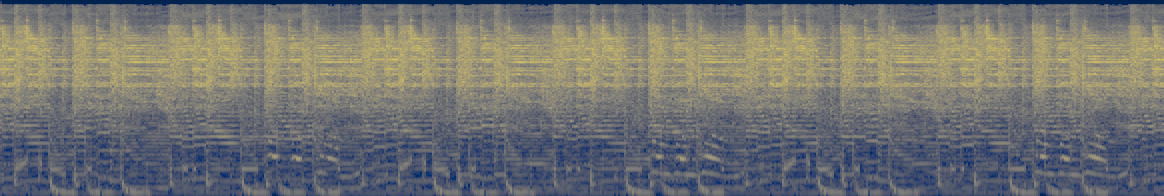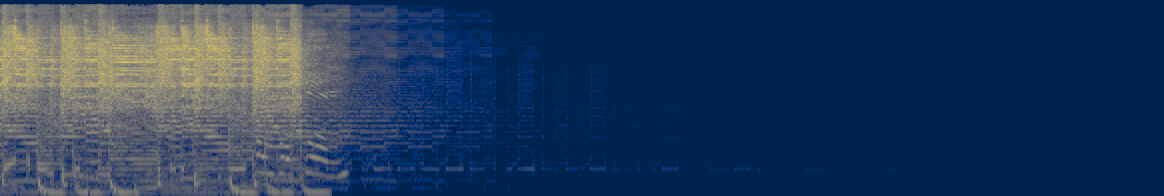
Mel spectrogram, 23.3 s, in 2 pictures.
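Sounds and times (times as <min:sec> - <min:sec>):
breakbeat drums: 0:00.0 - 0:15.1.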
